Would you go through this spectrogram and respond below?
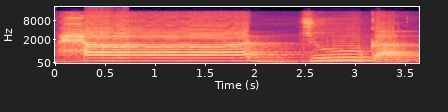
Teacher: حروف قلقلہ ہے اور مشدد بھی ہے تو اس کو پڑھیں گے 2 بار ، حاجو کا، جیم کو 2 بار پڑھا جائے گا اور · بھی ہے تو اس کو پڑھیں گے 2 بار، حاجو کا، جیم کو 2 بار پڑھا جائے گا اور کھینچیں گے بھی، مد لازم کا قاعدہ ہوگا۔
